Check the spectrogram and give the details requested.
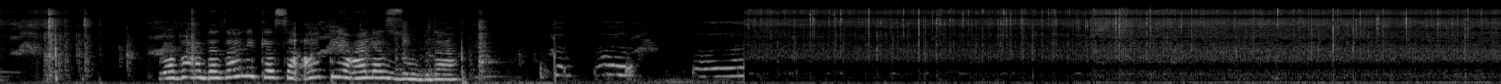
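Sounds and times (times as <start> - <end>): fritter sizzling in pan: 7.4 - 15.0.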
